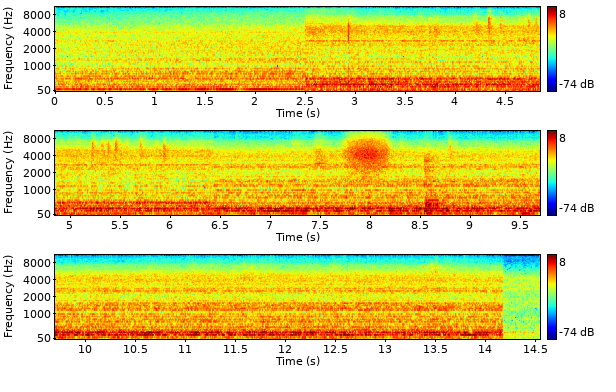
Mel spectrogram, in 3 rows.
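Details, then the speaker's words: Pellet stove just restarted after cleaning flue, burn chamber and sensor (previously cut out after about 5 minutes): even, steady fan whoosh with low hum, no rattles, scraping or surging; running normally. "okay so the pallet stove is now up and running beautiful and clean"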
